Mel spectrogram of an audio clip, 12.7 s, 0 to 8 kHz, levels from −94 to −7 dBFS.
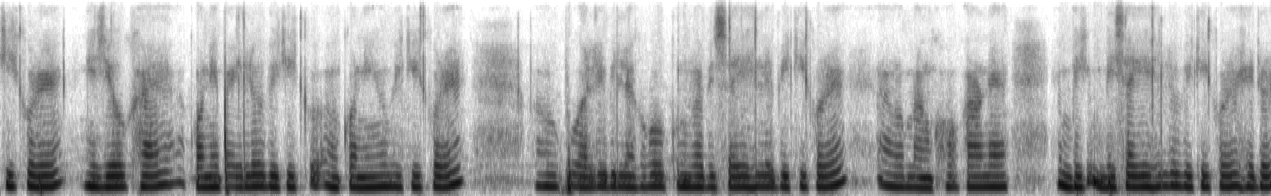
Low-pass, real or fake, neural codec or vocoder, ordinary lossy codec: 7.2 kHz; real; none; Opus, 16 kbps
